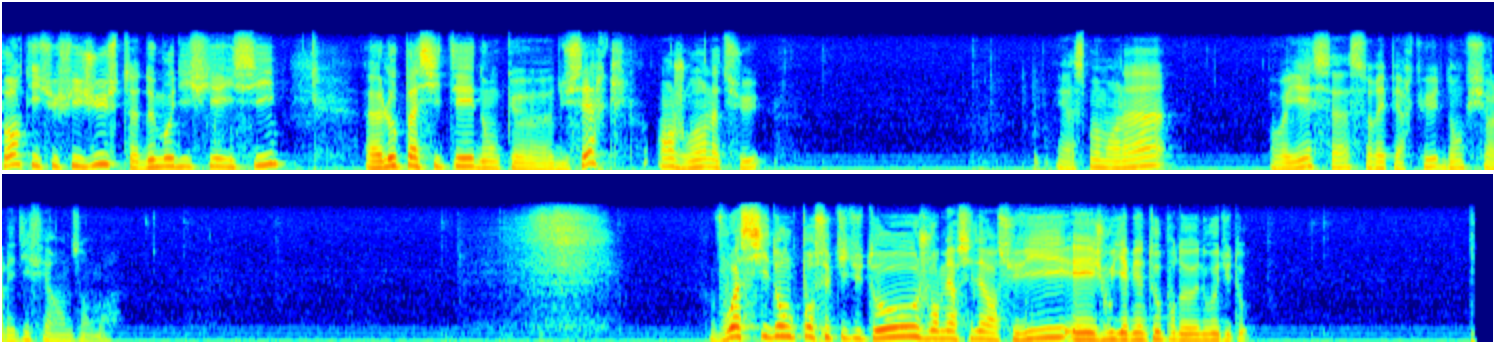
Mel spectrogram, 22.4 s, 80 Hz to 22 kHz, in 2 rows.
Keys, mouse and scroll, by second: 0.3 click, 0.6-4.4 middle drag, 6.3-7.6 drag, 8.7-10.0 drag, 12.6-13.6 drag.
